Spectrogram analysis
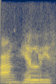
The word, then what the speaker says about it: Angeles: Sir Tim, we as a Filipino, we pronounce Now that's it where I just Angeles.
